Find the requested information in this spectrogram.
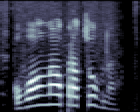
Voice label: big office, radio bot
